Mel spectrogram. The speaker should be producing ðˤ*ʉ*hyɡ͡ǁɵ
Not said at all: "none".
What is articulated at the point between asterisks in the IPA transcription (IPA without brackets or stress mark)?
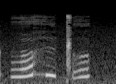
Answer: ʉ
